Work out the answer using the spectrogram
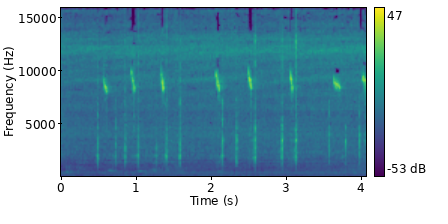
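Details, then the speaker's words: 2017 Chevy Silverado 6.2L with P2101 throttle actuator position performance code, low power and check engine light: throttle blade moved gently by hand gives short high-pitched squeaks in uneven bursts, about three a second, seemingly from the throttle body actuator motor; cause suspected, not confirmed. "sounds like it's coming out of the motor itself so I could pop these tangs off these tabs and take a peek in there"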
